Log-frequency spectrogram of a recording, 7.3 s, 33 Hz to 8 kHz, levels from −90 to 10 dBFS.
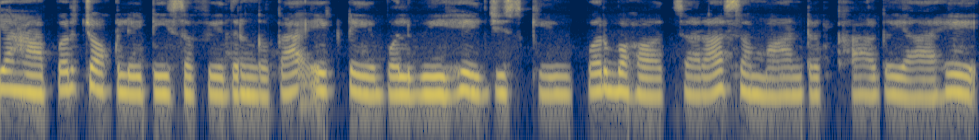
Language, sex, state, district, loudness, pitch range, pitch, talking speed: Hindi, female, Odisha, Nuapada, -15 LUFS, 195-220 Hz, 200 Hz, 145 wpm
